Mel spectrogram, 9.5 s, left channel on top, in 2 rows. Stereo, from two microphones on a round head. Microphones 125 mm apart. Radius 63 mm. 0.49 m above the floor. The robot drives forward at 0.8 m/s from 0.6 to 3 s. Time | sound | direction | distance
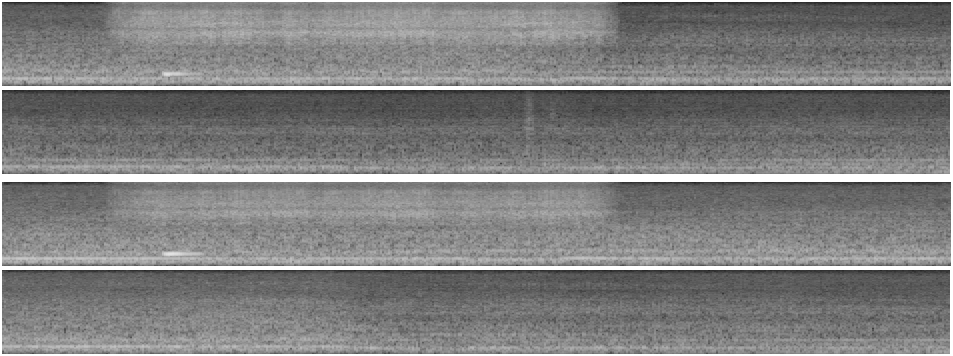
0.8 | a cowbell | 15° left (ahead or behind) | 1.1 m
